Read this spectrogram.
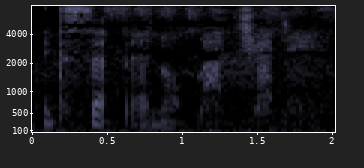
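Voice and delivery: hushed whisper for the punchline; whispered aside. A narrator's reading. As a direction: drop to a secret whisper. Spooky aside about silent neighbours.

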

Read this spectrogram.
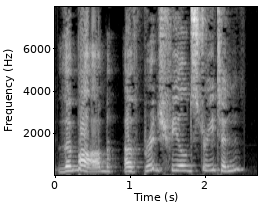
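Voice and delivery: high, loud, slow court proclamation; grand announcement. Acted. Courtiers presenting Bob to the king, loud slow proclamation. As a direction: present the champion with fanfare.

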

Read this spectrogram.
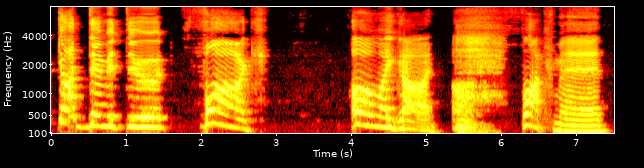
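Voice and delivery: furious yelling. Real, not acted. After the loss.

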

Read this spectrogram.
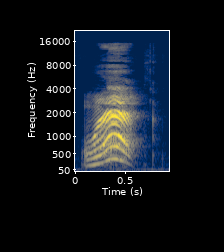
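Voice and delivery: loud quack; loud playful quack; duck quack. Acted. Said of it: "said the duck".

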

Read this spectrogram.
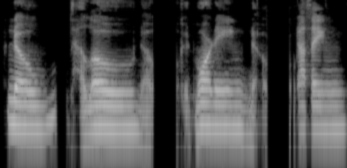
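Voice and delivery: usual speaking voice

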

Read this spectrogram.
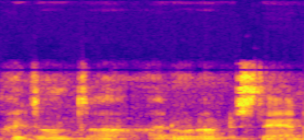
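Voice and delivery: soft, hesitant "I don't understand"; quiet confused reply. Retold or imitated. Interpreter confused, retold.

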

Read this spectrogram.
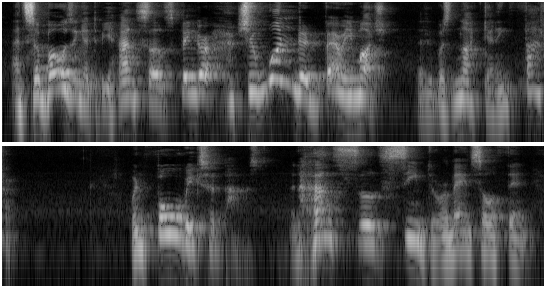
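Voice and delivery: ordinary delivery

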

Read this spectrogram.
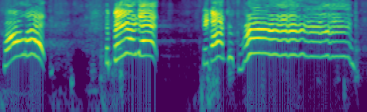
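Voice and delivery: high alarmed yell; shouting. Pretend. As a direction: shout the alarm across the field. Alarm about bandit.

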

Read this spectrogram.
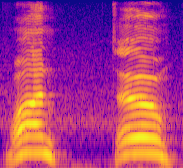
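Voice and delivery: excited count. Real, not acted. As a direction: count it out like a hyped fan.

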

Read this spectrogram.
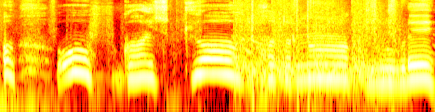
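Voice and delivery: stunned. Real, not acted. Shocked by enemy headshot.

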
